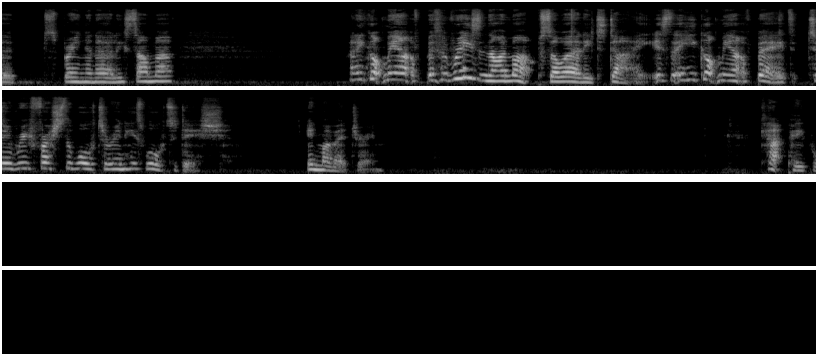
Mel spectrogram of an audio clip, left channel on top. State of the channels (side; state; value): right; silent; digital silence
